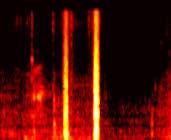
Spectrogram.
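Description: Pruning shears snip sharply at a branch.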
